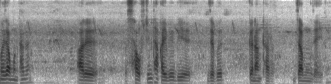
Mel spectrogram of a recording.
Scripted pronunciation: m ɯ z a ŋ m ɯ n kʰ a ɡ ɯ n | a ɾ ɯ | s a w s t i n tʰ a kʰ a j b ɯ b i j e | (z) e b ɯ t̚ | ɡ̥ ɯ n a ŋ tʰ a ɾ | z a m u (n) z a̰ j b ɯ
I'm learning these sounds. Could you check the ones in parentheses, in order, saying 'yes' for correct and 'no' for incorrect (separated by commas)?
yes, no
